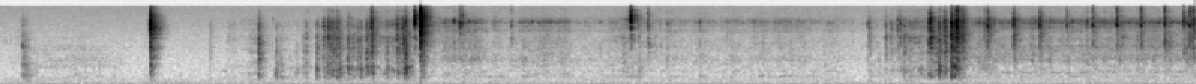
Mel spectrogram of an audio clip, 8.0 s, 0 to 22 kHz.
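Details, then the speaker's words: Sony Betamax SL-T30ME front-loading VCR after reassembly: jerky clicks and whirring from the loading mechanism, never a smooth cycle; pinch roller solenoid pin possibly on the wrong side of the swinging arm; mistimed tape loading mechanism. "no that's all wrong isn't it right when reassembling i may have done this wrong earlier"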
